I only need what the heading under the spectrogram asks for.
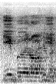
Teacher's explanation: Jadi ba-nya tuh ditekan, dipantulkan, itu namanya kolkolah.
